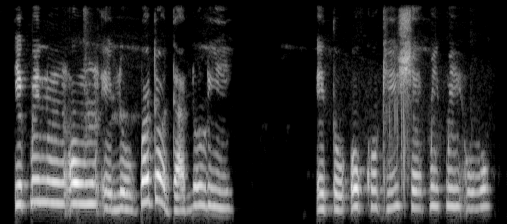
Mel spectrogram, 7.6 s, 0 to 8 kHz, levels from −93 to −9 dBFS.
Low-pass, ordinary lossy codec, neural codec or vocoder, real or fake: 7.2 kHz; none; none; real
